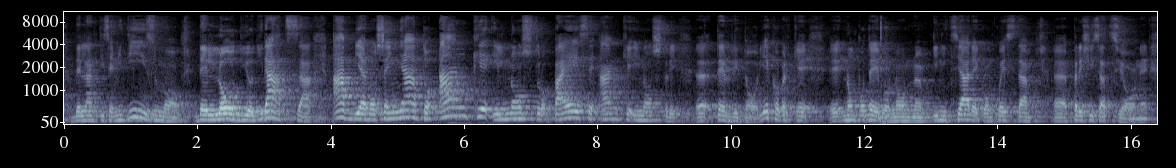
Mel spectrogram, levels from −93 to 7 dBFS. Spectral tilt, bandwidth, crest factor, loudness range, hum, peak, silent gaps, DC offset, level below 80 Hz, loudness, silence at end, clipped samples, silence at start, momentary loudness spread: -6 dB/octave; 10 kHz; 20 dB; 7 LU; none; -8 dBFS; none; under 0.1%; -64 dBFS; -29 LUFS; 0 s; under 0.1%; 0 s; 10 LU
